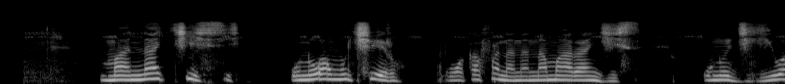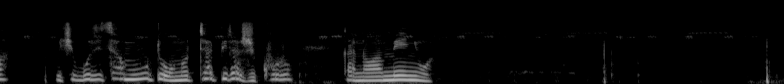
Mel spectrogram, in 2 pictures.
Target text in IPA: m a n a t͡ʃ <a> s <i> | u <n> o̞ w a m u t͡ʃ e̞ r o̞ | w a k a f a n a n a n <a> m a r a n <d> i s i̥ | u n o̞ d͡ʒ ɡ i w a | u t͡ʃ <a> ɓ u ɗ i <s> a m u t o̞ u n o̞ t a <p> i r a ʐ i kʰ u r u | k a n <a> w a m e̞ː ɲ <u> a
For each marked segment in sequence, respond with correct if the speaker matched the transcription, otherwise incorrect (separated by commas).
incorrect, correct, correct, correct, incorrect, incorrect, incorrect, correct, correct, incorrect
